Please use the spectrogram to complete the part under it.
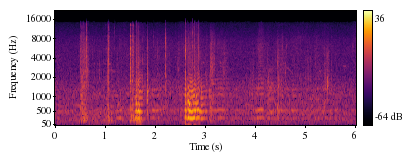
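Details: African honey bees buzzing while their hive is removed and the colony killed: short surges of loud, tonal buzzing about every second, each cut by a sharp crack or knock, over a quieter background hum.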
